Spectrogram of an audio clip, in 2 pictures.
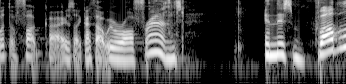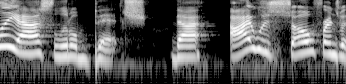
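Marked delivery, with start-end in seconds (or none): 0.0-1.8 mock genuinely wounded, hurt and upset tone. Retelling being left out by coworkers: retelling own hurt words.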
